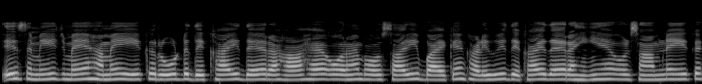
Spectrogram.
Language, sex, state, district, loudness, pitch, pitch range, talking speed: Hindi, female, Chhattisgarh, Bastar, -23 LUFS, 230 Hz, 225-240 Hz, 205 wpm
